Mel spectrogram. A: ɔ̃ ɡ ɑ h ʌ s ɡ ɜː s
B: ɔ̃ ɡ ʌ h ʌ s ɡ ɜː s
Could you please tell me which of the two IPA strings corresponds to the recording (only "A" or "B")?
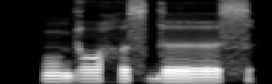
A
